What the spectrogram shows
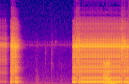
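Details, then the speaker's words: Fire TV stick/Cube on a standard TV without surround system, audio output set to Dolby Digital Plus: harsh, loud pulsing electronic buzz; setting audio to Best Available removes it. "you can also try Dolby Digital plus but that is what actually caused the problem online there you go as you can see as I've selected it again the noise has come back"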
